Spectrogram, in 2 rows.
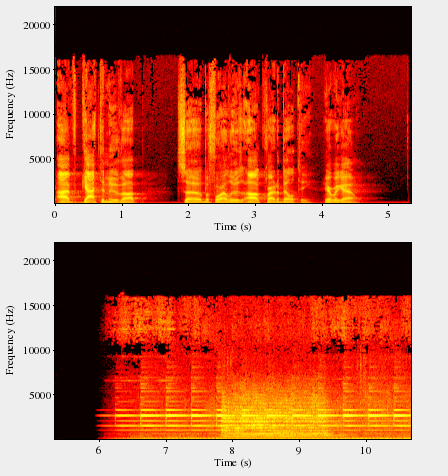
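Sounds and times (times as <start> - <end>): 
speech: 0.0 - 4.6
train engine rumbling with a low continuous drone: 6.2 - 10.6
loud sustained train horn blast: 7.8 - 9.7.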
